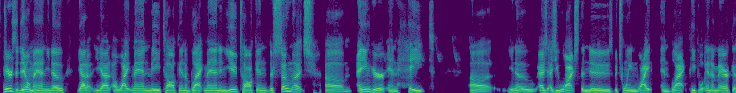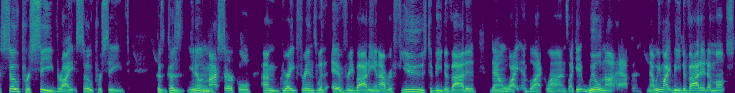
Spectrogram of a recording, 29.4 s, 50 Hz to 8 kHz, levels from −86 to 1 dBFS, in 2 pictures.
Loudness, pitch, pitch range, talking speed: -21 LUFS, 140 Hz, 130-155 Hz, 170 wpm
